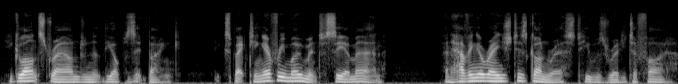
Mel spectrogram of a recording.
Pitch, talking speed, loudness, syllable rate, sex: 125 Hz, 230 wpm, -18 LUFS, 6.7 syllables/s, male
